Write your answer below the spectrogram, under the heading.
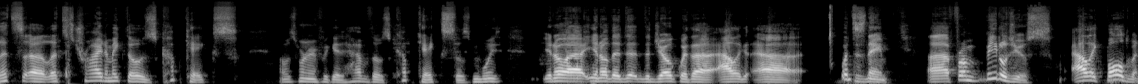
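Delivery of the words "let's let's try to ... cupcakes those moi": gentle, soothing public-radio host voice. Showing the voice used for the introduction: soothing NPR-host voice from Saturday Night Live. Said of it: "my voice from Saturday Night Live".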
